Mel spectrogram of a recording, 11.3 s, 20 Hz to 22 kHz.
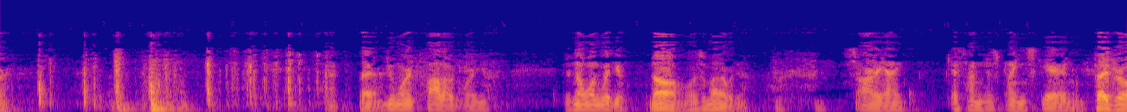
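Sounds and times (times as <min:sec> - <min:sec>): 
knocks and shuffles: 0:00.0 - 0:03.6
bolt or lock clacking and rattling: 0:00.4 - 0:03.4
heavy wooden door swinging shut: 0:00.9 - 0:02.2
speech: 0:03.6 - 0:05.0, 0:05.6 - 0:07.9, 0:08.6 - 0:11.2.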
